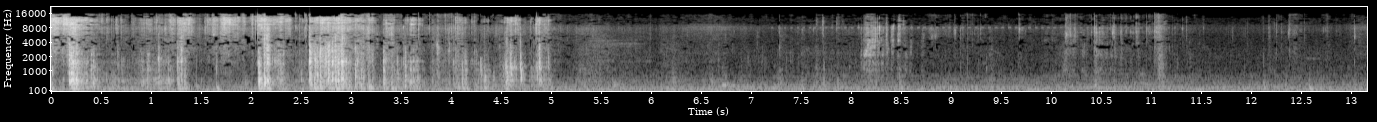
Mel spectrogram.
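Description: Metal chain rattling and clinking as it is dropped and handled on a wooden boat's bamboo floor, in several loud bursts over the first five seconds, then only a few faint clicks.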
